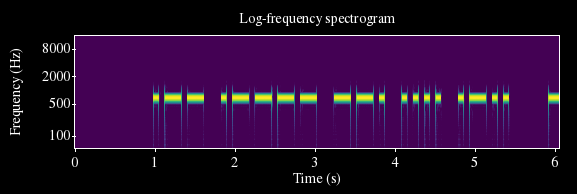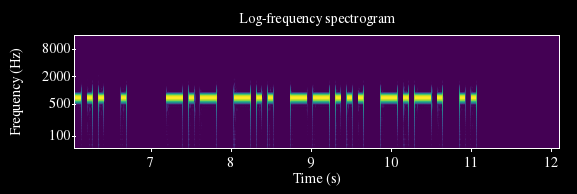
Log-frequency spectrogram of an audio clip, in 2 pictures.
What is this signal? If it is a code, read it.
Morse code, heard as a keyed tone, about 17 wpm, 700 Hz. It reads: W1GHL DE KD7CI
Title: USA Callsign DE Callsign - 5 Characters - 17wpm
